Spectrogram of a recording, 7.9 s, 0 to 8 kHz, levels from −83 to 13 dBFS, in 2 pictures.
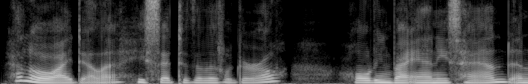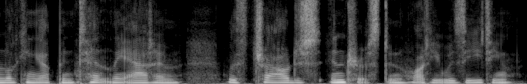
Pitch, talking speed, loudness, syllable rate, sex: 195 Hz, 195 wpm, -18 LUFS, 5.6 syllables/s, female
